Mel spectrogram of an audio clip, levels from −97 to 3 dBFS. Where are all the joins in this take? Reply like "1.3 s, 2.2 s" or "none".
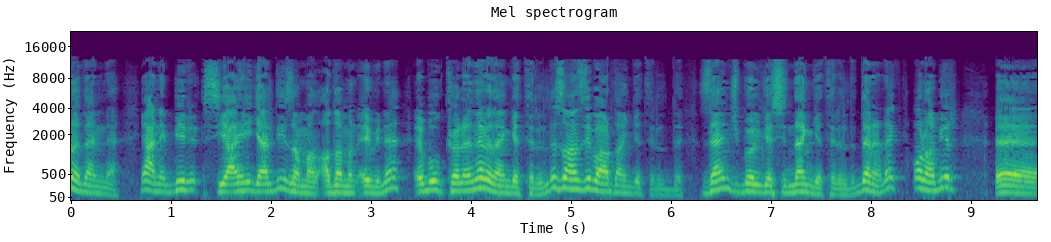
3.4 s, 6.2 s, 8.4 s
